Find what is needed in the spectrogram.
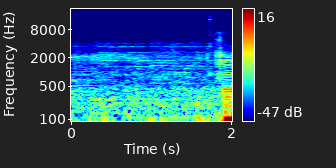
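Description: Aztec Treasure three-reel slot machine between spins, with only casino background noise at first. Near the end come a couple of clicks, and then the machine's reel-spin music starts abruptly on a loud low tone with a stepping tune as the next spin begins.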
